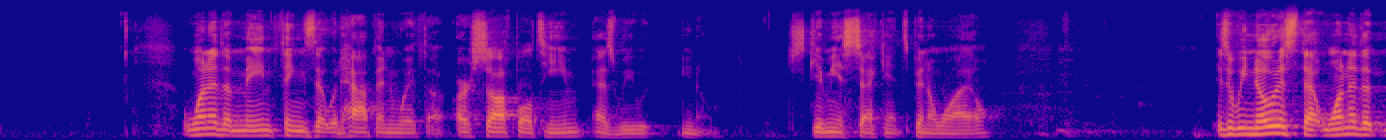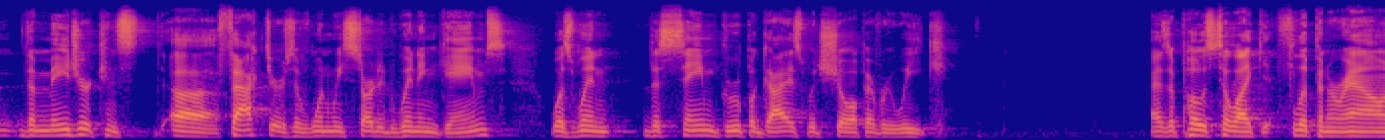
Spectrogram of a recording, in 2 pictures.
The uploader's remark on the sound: The Live recording of the 10am Sunday Service at Steadfast Church in Carlsbad, Ca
